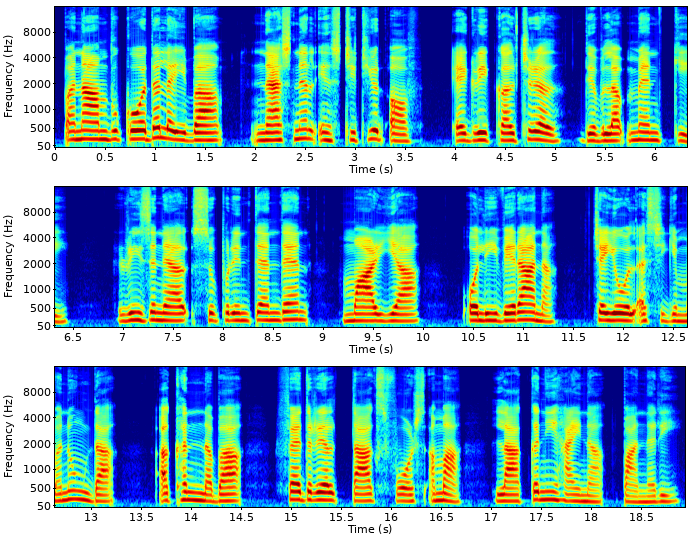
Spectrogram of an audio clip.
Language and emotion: Manipuri, neutral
